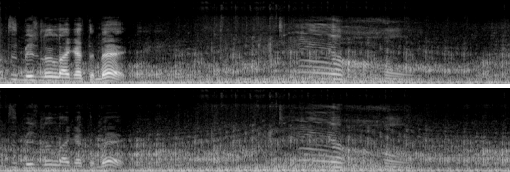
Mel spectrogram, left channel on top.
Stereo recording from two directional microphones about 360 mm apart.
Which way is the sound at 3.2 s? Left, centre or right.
Centre.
